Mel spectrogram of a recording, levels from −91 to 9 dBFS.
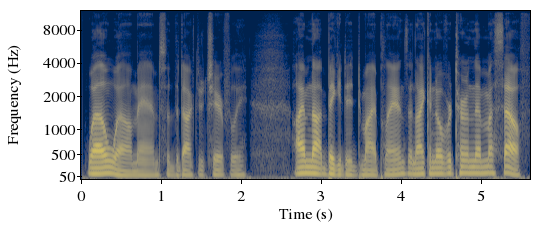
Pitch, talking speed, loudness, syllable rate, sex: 100 Hz, 215 wpm, -18 LUFS, 5.9 syllables/s, male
